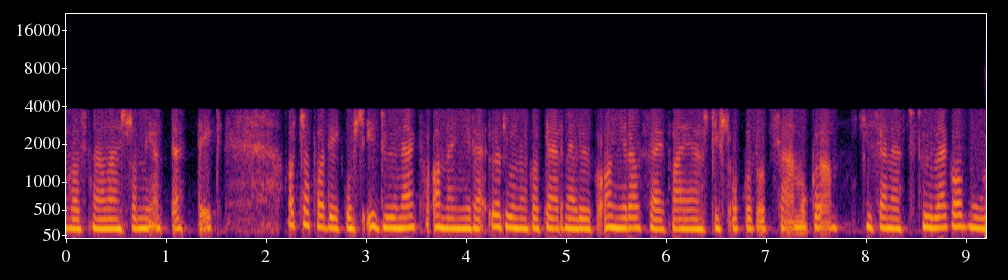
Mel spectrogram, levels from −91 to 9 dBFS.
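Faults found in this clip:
Gain pumping, throughout. Gain swings by around 10 dB, leaving levels squashed. Likely cause: input gain far too high, with a fast limiter clamping every peak.

Tandem speech coding, throughout. Speech is rough, muffled and warbly, with nothing above 3.8 kHz. The damage exceeds any single codec's signature and fits three speech coders in sequence (GSM full rate, iLBC, CVSD), each re-coding the previous one's degraded output.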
